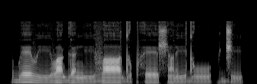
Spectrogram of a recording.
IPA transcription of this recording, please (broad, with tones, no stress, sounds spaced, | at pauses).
b eː˦ β iː˨ β a˦ ɡ ɛ˦˨ ŋ iː˨ v aː˦ d ʊ˨ pʰ eː˦ ʃ ã˨ ɾ iː˦ d uː˦ | d͡ʒ i˨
